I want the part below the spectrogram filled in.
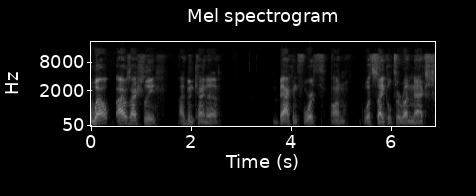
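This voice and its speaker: A man's fairly low voice at a very slow pace, with lively intonation and long, frequent pauses. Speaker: viewer joining live chat. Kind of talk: casual chat. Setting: video call.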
